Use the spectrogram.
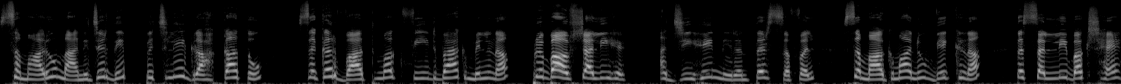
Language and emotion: Punjabi, surprised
